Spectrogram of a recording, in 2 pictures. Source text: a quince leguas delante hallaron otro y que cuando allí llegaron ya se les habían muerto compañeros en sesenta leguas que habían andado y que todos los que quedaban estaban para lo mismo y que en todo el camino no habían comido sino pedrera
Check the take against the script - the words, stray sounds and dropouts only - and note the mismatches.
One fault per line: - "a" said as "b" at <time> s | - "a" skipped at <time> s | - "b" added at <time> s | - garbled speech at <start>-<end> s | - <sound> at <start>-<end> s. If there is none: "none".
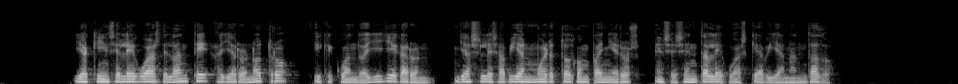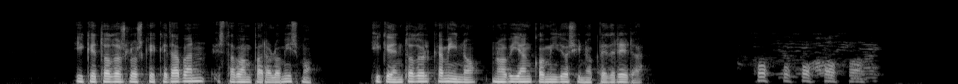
- laugh at 17.0-18.5 s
